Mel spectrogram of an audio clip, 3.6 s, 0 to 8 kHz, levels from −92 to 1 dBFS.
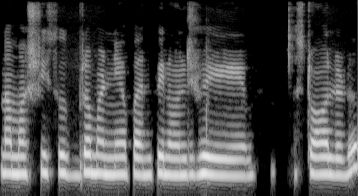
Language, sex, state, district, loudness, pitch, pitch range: Tulu, female, Karnataka, Dakshina Kannada, -16 LUFS, 230 Hz, 220-245 Hz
